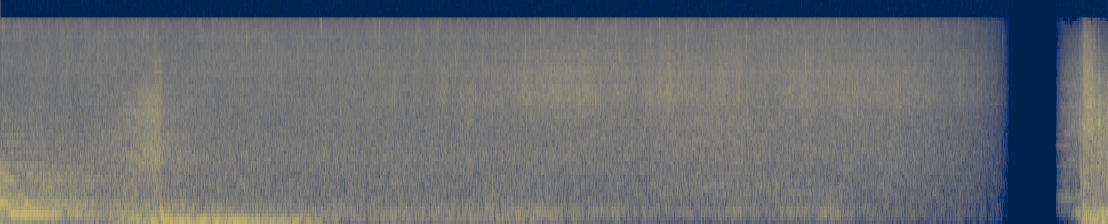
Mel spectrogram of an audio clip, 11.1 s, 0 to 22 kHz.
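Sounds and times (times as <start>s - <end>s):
low rumble: 0.0s - 3.6s
steady rain falling: 0.0s - 10.1s.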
